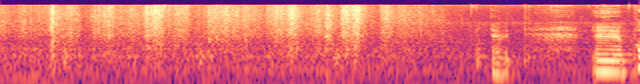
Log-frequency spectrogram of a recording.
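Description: Rustling and light irregular clicks as a small plastic bag of sugar-coated dried lemon slices is handled and dried fruit pieces are set on a metal tray; a woman starts speaking near the end.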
